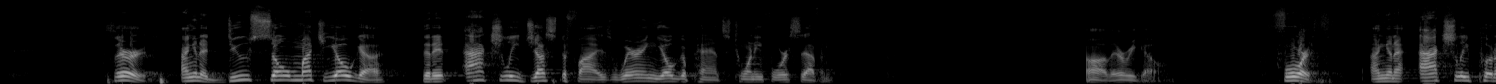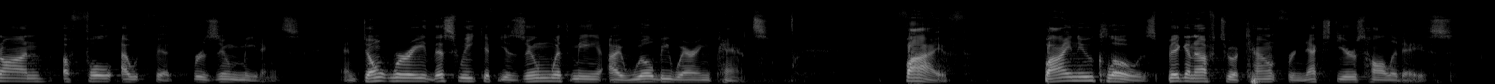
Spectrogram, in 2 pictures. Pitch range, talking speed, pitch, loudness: 120-170 Hz, 120 wpm, 140 Hz, -35 LUFS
